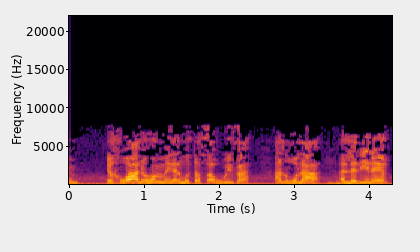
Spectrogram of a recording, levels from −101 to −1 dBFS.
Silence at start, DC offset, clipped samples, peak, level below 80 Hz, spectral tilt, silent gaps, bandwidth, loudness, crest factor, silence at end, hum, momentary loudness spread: 0 s; under 0.1%; under 0.1%; -4 dBFS; -36 dBFS; -3.5 dB/octave; none; 8 kHz; -22 LUFS; 18 dB; 0 s; none; 12 LU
